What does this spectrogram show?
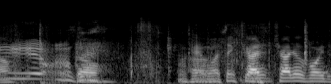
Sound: grunting sound

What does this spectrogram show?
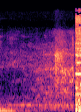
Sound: audience laughter

